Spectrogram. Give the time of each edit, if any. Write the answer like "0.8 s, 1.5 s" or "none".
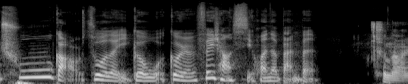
none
